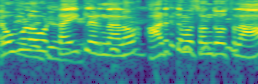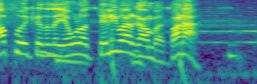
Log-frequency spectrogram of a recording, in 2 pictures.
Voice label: Tamil Comedy

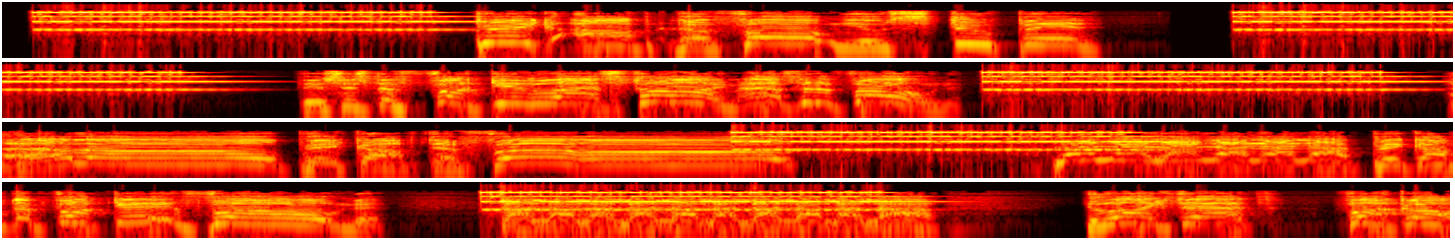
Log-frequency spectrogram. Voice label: English Call

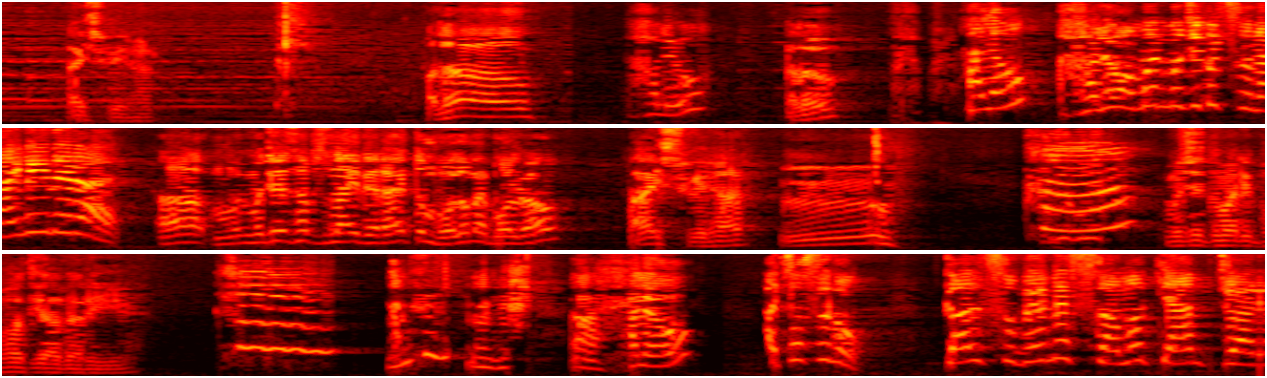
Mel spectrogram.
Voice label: phonecall; KKHH

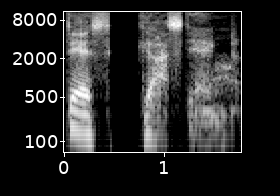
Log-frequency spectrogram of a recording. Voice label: Disgusting

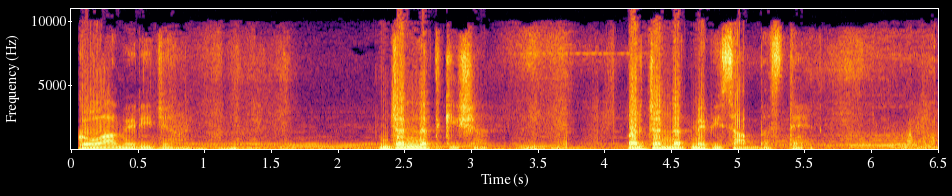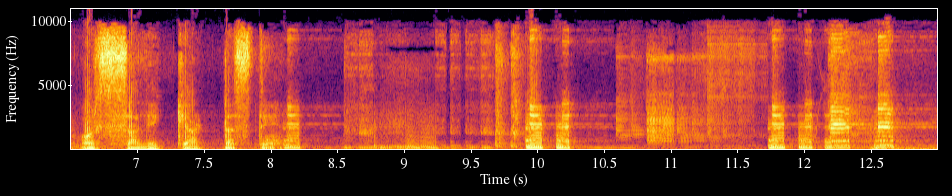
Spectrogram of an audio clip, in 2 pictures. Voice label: dialog

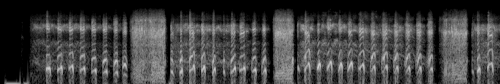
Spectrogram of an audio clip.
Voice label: Funny Alien

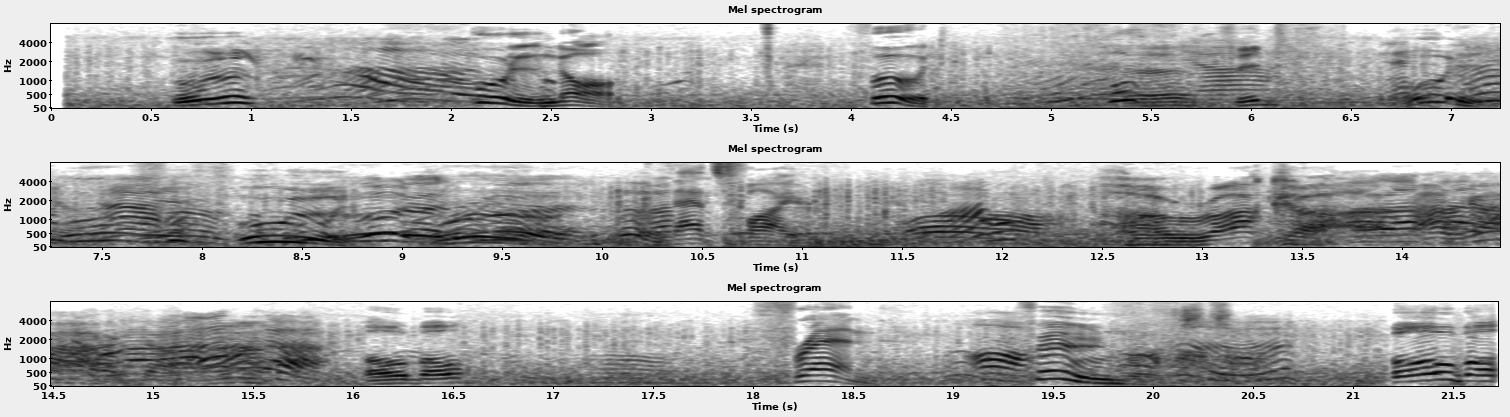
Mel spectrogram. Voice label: Caveman Talk

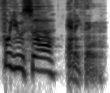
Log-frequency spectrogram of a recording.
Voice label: Confirm male; Jarvis

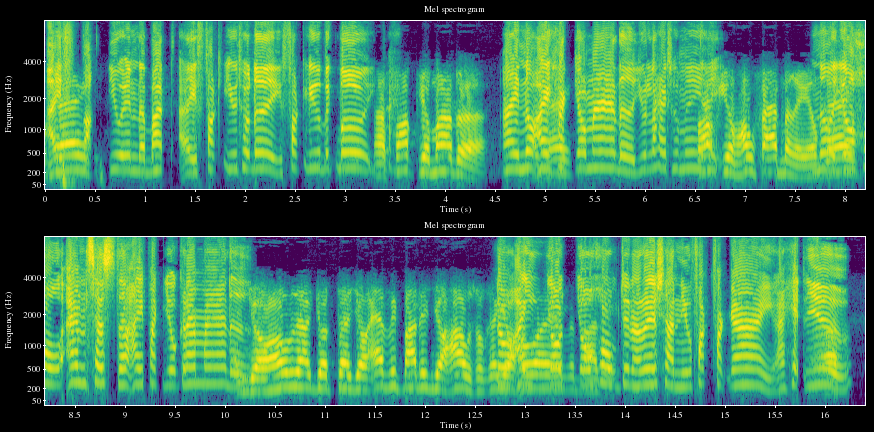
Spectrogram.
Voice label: Asian Prank Call

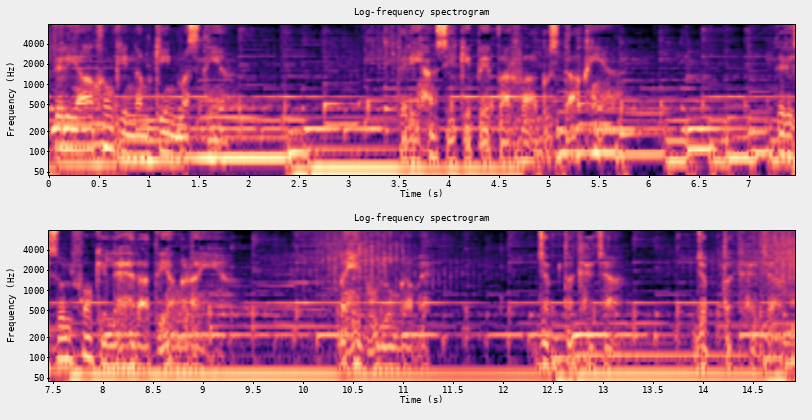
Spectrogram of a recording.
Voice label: Dialog

